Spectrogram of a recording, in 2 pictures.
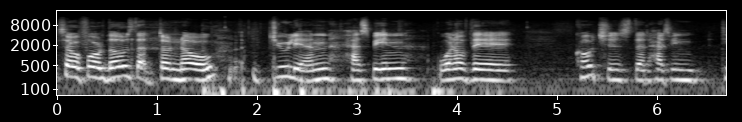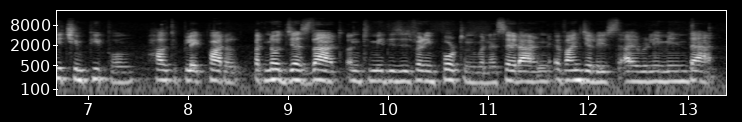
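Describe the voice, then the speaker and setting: A woman's voice: fairly low pitch, fairly even intonation, moderate pace, darkish tone, a little hiss or hum. A woman hosting a podcast, asking long friendly questions in a casual interview. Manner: friendly, laughs easily, asks long questions. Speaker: podcast host.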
